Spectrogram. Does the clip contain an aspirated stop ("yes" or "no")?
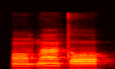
no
